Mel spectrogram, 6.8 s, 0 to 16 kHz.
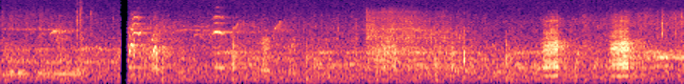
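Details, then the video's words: Eurasian wigeon on a park pond in Chiba, Japan, in December 2025 give short, high whistled calls in scattered bursts, mixed with harsher quacking and chatter from other ducks including northern pintail. "ヒドリガモ鳴き声 (Mareca penelope) 他 - カモの鳴き声 / Eurasian wigeon sounds"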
